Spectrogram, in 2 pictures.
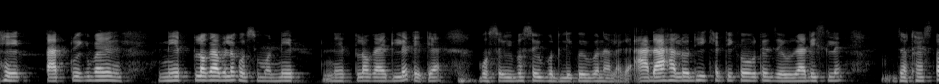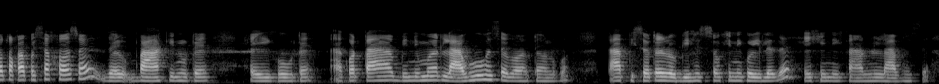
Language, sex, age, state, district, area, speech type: Assamese, female, 60+, Assam, Lakhimpur, urban, spontaneous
